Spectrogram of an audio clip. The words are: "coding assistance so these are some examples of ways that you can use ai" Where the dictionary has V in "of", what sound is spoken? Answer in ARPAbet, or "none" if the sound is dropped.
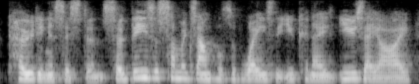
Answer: V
